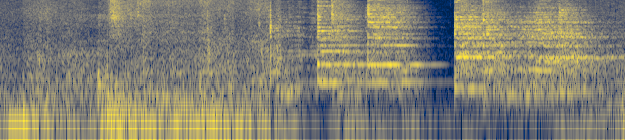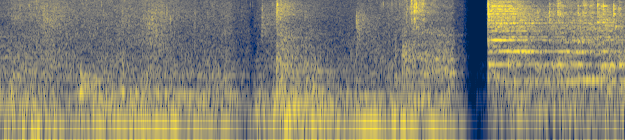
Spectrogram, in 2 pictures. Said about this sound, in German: So, mal eine Pfanne holen.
